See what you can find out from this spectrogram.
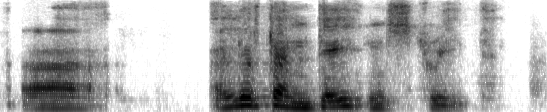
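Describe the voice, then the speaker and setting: A man's medium-pitched, somewhat breathy voice at a fairly slow pace, with lively intonation. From Chicago, US (born Puerto Rico). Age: 70s. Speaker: community activist and former movement leader. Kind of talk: interview.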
